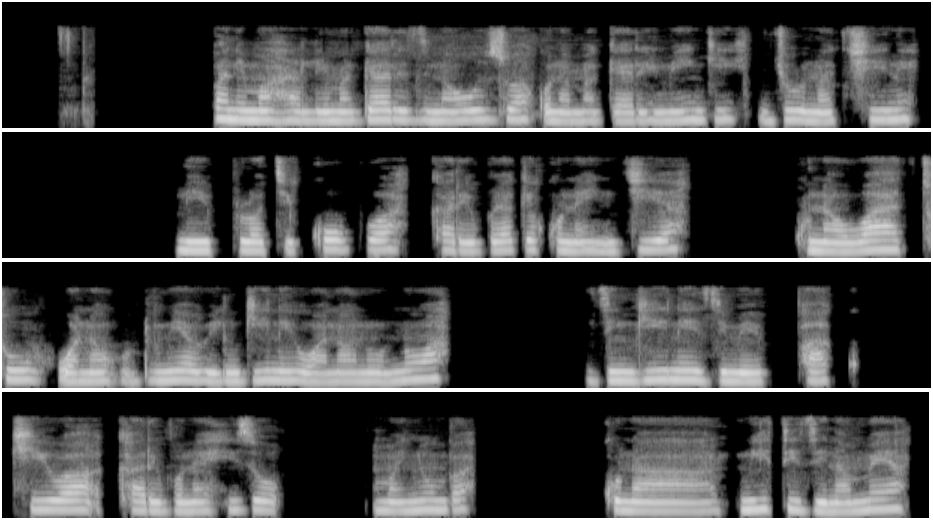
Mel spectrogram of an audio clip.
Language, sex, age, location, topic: Swahili, male, 18-24, Wajir, finance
